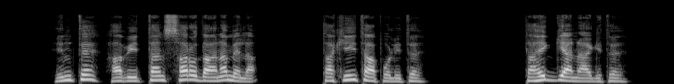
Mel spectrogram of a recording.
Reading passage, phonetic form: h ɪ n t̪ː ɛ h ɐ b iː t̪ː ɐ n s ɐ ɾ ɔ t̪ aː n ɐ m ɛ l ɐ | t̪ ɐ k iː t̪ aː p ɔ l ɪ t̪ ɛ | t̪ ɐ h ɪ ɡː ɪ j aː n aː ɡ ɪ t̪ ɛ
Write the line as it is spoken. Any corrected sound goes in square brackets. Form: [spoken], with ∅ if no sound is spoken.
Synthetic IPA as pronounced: h ɪ n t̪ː ɛ h ɐ b iː t̪ː ɐ n s ɐ ɾ ɔ [d̪] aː n ɐ m ɛ l ɐ | t̪ ɐ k iː t̪ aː p ɔ l ɪ t̪ ɛ | t̪ ɐ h ɪ ɡː ɪ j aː n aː ɡ ɪ t̪ ɛ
